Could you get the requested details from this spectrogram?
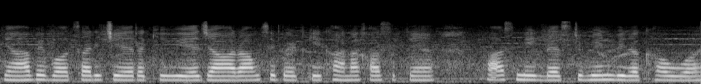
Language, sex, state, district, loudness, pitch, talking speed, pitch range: Hindi, female, Rajasthan, Bikaner, -15 LUFS, 200 Hz, 205 wpm, 195-210 Hz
